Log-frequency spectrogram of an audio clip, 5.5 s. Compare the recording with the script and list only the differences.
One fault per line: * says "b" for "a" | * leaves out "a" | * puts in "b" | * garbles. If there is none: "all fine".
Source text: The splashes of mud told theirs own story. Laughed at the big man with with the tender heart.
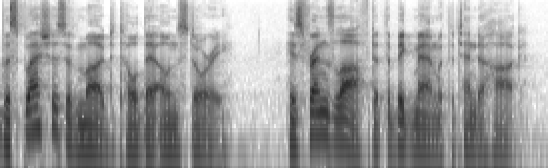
* says "their" for "theirs"
* puts in "His friends"
* leaves out "with"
